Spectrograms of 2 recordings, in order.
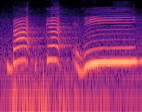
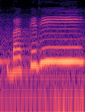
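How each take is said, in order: First: बकरी slowly in syllables, ब-क-रीii, री held loud; drawn-out final री. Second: बकरी run together with री held briefly; joined word, long री. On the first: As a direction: break up बकरी and stretch the री. (बकरी को तोड़कर, री लंबी खींचकर) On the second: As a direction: say बकरी as one word, lengthening री. (बकरी एक साथ, री पर जोर) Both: Shown as a demonstration. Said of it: "लंबा लेके बोलना है".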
